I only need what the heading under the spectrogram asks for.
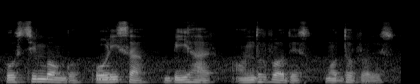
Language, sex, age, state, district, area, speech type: Bengali, male, 60+, West Bengal, Purba Medinipur, rural, spontaneous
